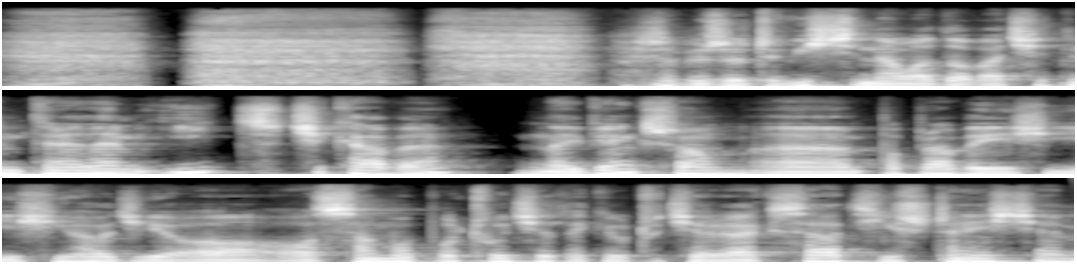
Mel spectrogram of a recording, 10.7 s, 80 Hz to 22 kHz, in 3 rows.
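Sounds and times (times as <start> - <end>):
rapid forceful hyperventilation breathing: 0.0 - 2.2
speech: 2.2 - 10.7.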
